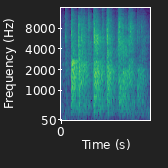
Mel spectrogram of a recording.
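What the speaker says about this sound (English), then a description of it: "A big round of applause" Short burst of clapping greets a speaker being called to the podium at a technical institute's Republic Day event, coming in uneven waves of claps, fairly close and moderately loud, with no talking over it.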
